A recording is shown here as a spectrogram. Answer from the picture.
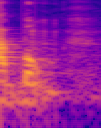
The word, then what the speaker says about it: bom: Nós pronunciamos a letra M nas palavras bem e bom? Não exatamente. A letra M nas palavras bem e bom tem a função de apenas nasalizar o som das vogais. A letra M não é pronunciada claramente como um M.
